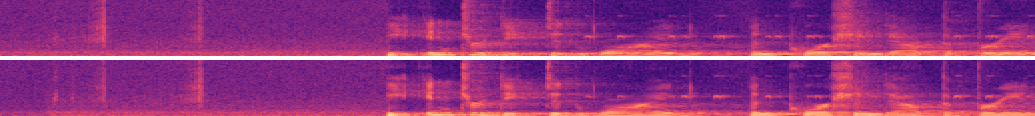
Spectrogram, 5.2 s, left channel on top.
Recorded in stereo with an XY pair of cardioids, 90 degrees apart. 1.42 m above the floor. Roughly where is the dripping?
No dripping in this recording.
